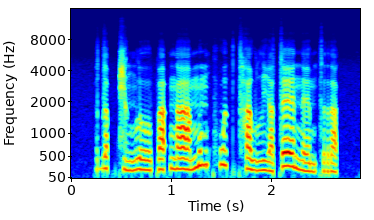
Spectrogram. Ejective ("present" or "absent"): absent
